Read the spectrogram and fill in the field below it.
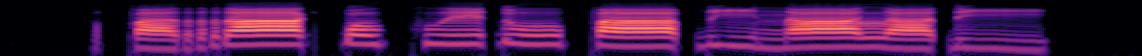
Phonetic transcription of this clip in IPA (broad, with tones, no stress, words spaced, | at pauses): pa˨ raː˦ k͡pɔ˦kʷeː˦ɗoː˦ paː˦ɓi˦˨naː˦ la˦ɗi˦˨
